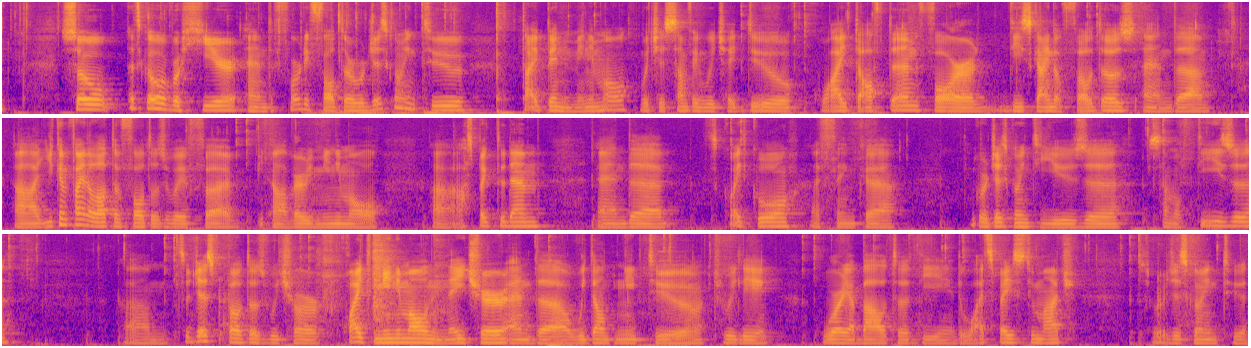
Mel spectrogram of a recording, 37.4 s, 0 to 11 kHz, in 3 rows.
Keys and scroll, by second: 3.5 n, 4.0 a.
